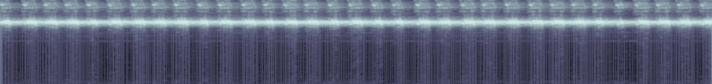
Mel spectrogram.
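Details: Cricket making loud noise in a room at night: shrill high-pitched pulsed trilling, rapid chirps repeating evenly around twice a second, the only sound present.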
